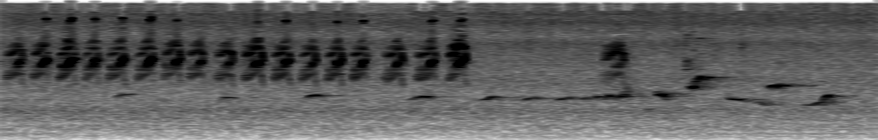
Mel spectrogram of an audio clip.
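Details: Javan fulvetta, known locally as flamboyan or wergan jawa, singing as a master recording for training songbirds: a fast series of high chattering chirps for about two seconds, then softer, lower, scattered whistled notes.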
